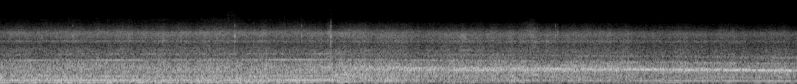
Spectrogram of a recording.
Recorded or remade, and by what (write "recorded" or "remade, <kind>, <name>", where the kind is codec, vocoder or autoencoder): recorded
